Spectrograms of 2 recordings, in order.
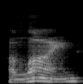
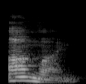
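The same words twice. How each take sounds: First: The stress is on the second syllable only. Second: The stress is on the first syllable only. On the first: "If you say just the second syllable, online, again, that doesn't really" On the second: "if you say it just on the first word, online, that doesn't make that sounds horrible"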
